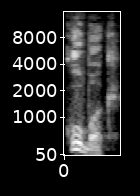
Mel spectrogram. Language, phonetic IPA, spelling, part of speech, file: Russian, [ˈkubək], кубок, noun, Ru-кубок.ogg
- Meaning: 1. goblet, beaker, bowl (a large drinking vessel, usually having a stem and a foot, and often a lid) 2. cup (a trophy in the shape of an oversized cup)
